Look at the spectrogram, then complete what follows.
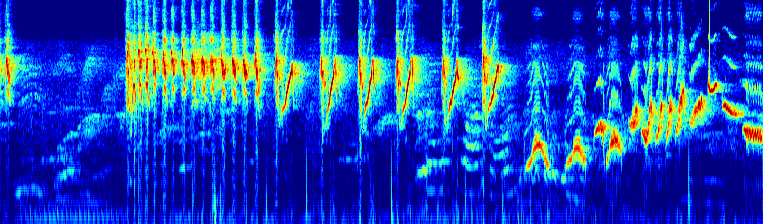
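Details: White-rumped shama, a caged fighter bird with a rich song repertoire, bursting into a fast rattle, then sharp descending notes, then a run of varied rising and falling whistles.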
